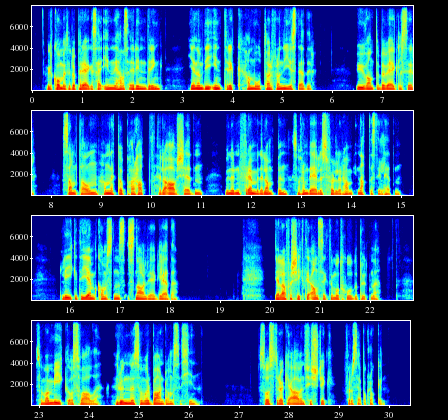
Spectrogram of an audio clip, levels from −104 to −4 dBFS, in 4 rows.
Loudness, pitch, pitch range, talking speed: -23 LUFS, 105 Hz, 95-115 Hz, 135 wpm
